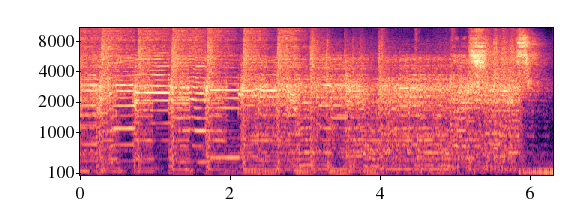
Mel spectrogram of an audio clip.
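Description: Live pop/rock band playing an instrumental passage: electric guitars over bass and a drum kit, with no singing. Right at the end the low end gets noticeably louder.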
